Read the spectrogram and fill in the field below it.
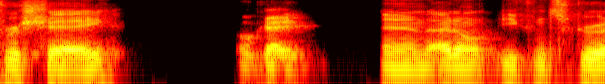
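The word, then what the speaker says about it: Rasiej: I know it's pronounced Roche, Okay.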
